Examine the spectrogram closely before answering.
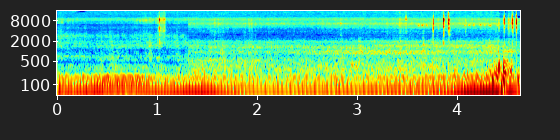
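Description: Engine of a lifted, modified Jeep Cherokee running steadily at low revs as it crawls over a rutted dirt trail, growing a little louder near the end, with a few light clicks of stones or dirt under the tyres.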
